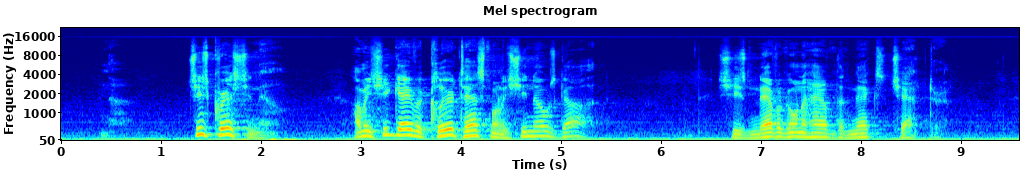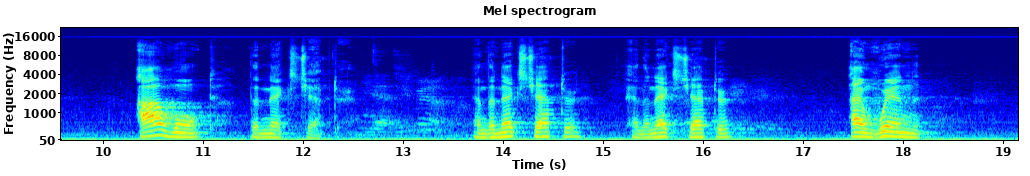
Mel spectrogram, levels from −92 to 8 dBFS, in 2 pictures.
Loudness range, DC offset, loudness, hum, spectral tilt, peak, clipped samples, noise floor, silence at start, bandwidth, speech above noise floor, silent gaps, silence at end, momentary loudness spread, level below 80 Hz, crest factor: 5 LU; under 0.1%; -30 LUFS; none; -5.5 dB/octave; -8 dBFS; under 0.1%; -50 dBFS; 0 s; 16 kHz; 21 dB; none; 0 s; 25 LU; -48 dBFS; 24 dB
